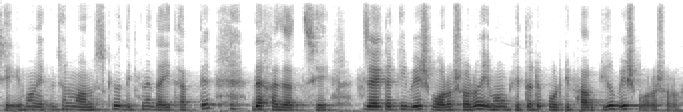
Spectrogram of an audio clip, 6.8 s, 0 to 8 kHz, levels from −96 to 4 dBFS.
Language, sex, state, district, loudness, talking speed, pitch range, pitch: Bengali, female, Jharkhand, Sahebganj, -19 LUFS, 165 wpm, 185-225 Hz, 200 Hz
